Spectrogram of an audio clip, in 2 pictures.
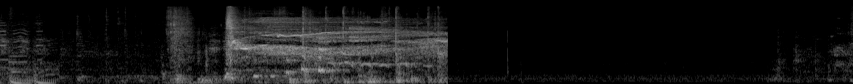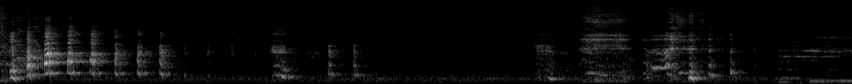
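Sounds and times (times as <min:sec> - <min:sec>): person laughing: 0:02.1 - 0:04.5, 0:14.0 - 0:16.2.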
